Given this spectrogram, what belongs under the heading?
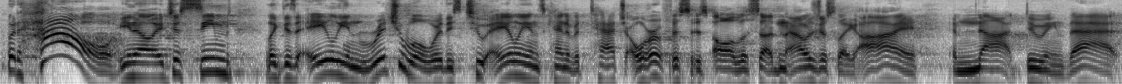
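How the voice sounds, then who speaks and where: A man's voice: medium pitch, very animated, a little slow, hardly any pauses, sharp tone. A man telling a comic story on stage as a stand-up comedian. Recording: long hall reverb.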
